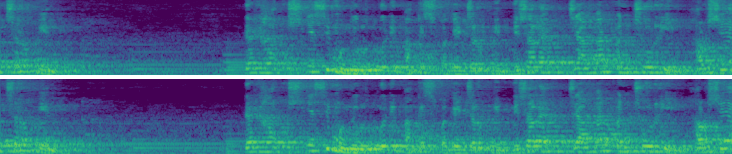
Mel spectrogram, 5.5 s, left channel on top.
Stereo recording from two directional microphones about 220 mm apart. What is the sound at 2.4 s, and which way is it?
Speech, 30° left (ahead or behind).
